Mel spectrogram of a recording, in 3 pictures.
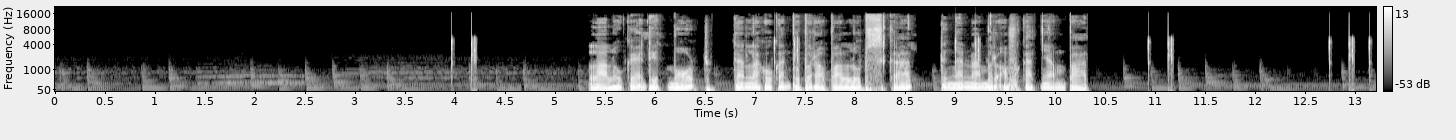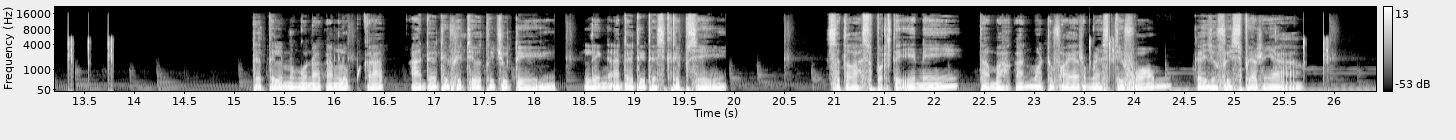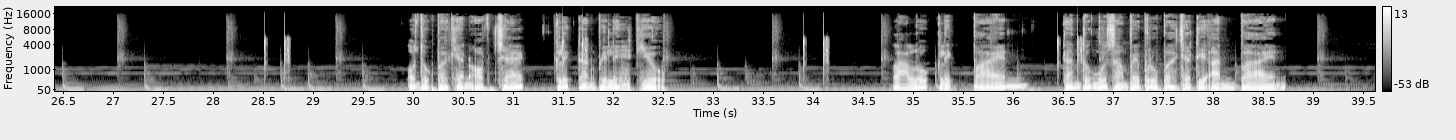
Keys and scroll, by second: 0.0 1, 0.4 0, 1.3 Return, 2.6 s, 4.7 Tab, 21.4 Tab.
